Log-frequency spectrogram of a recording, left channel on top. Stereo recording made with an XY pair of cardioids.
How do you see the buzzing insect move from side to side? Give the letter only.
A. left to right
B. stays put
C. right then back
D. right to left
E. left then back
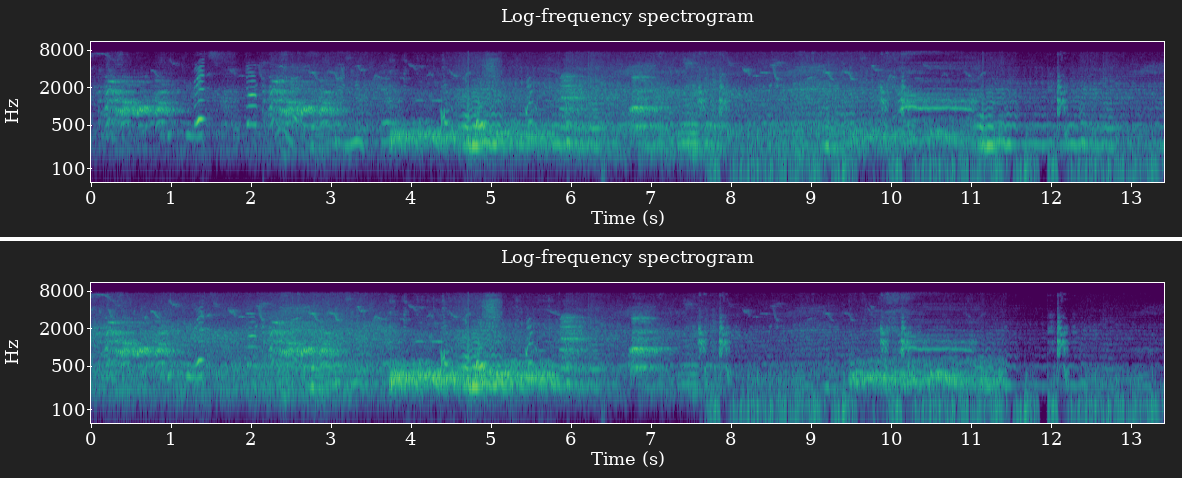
D.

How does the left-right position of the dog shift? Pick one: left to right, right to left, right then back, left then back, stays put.
stays put.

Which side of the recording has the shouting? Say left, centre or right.
left.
